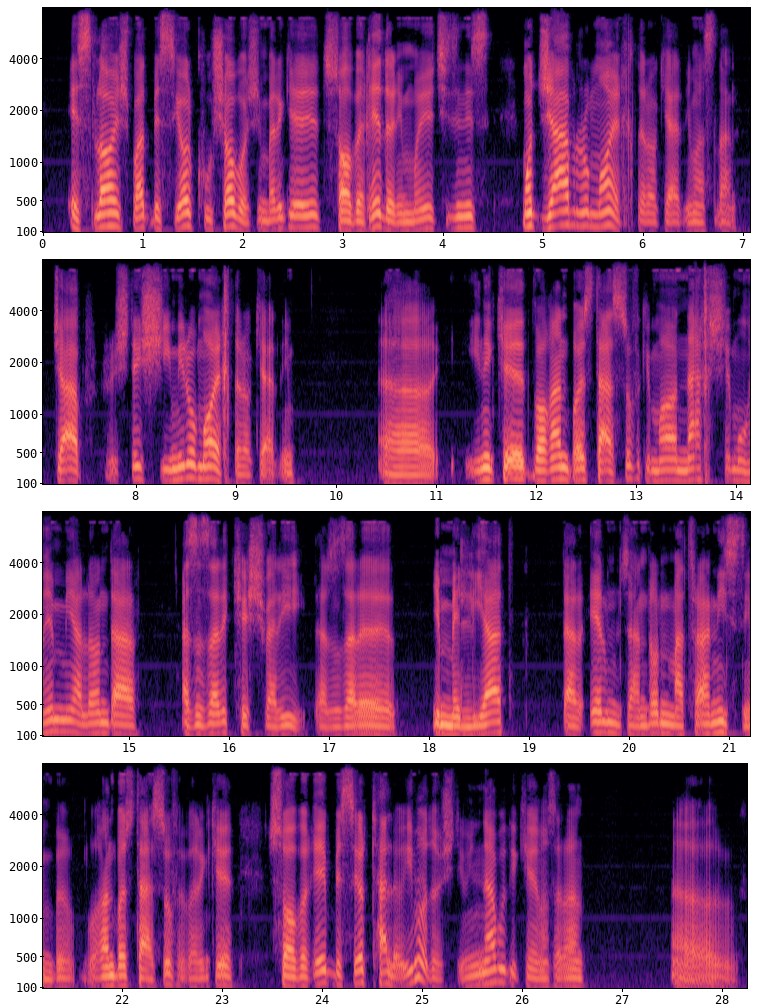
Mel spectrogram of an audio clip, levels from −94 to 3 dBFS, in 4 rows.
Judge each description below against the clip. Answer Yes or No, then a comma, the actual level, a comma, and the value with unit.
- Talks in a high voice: No, low, 125 Hz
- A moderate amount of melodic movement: Yes, average, 4.9 semitones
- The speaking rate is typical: Yes, average, 135 wpm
